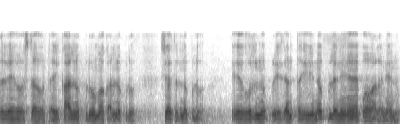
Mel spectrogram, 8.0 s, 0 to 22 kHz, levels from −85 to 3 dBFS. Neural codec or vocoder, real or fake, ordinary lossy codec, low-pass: vocoder, 44.1 kHz, 128 mel bands, Pupu-Vocoder; fake; none; 7.2 kHz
